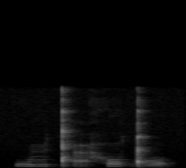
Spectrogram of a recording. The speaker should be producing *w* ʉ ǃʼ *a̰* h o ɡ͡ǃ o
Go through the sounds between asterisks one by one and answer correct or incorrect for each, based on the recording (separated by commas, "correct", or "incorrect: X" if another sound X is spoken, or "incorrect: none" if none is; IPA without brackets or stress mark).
correct, correct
